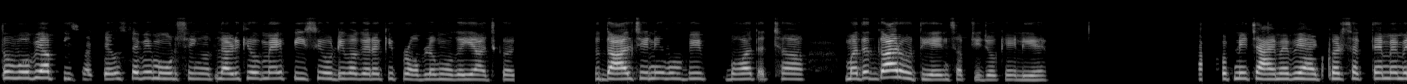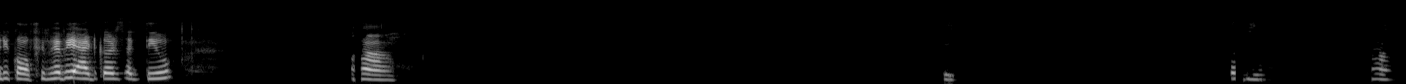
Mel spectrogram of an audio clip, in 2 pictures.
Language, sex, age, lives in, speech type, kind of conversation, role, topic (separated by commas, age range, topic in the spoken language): Hindi, female, 25-29, India, conversation, unstructured, none, क्या आप सुबह चाय पसंद करते हैं या कॉफी, और क्यों?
